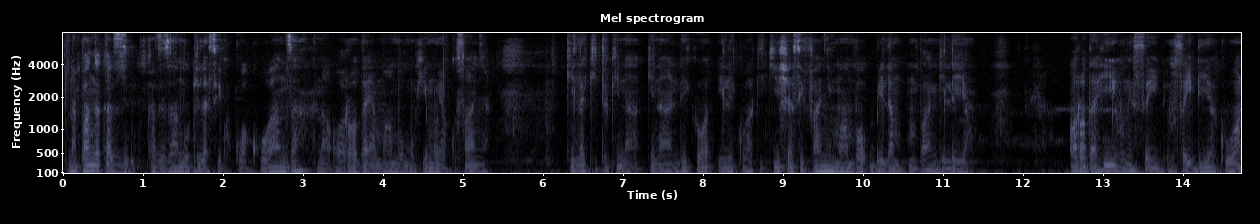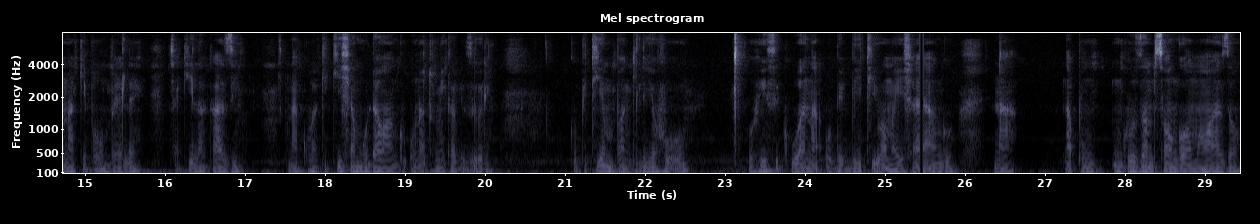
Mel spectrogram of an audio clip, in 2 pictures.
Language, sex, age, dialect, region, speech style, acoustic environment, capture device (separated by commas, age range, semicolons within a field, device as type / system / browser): Swahili, male, 18-24, Kenya - Mombasa, Kenya, relaxed, people talking; nature, mobile / Linux / Chrome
